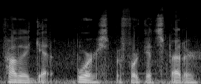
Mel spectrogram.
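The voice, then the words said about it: Voice off, phlegmy. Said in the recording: “you can probably tell my voice is a little off today... a lot of phlegm, a lot of really thick saliva”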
